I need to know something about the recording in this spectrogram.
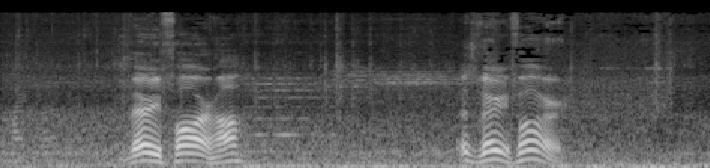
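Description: A man talks loudly outdoors, close by.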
